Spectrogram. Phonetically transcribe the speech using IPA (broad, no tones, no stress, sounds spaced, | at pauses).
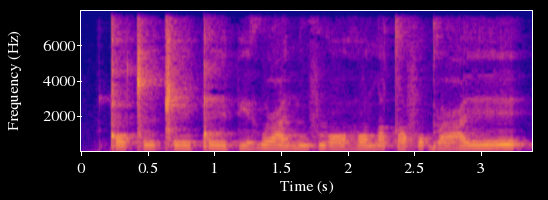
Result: ǃ ɔ ǀ ʏː ǁ eː ǃ eː pʲ ɛ ɦ u ʕ ɛ n u f ɹ ɔː ɦ ɔ n ɔ tˤ ʏ f ɔ ɡ ə˞ ʕ eː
